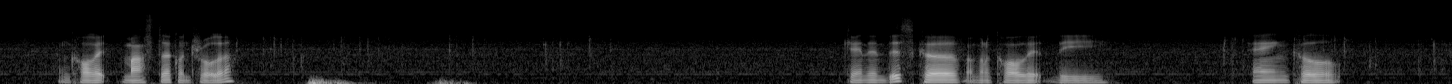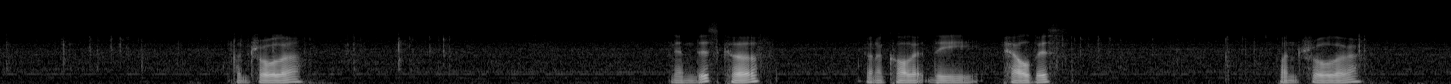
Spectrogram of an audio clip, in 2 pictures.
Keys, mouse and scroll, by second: 0.4 click, 1.7-6.0 typing, 7.1 typing, 7.6-12.1 drag, 12.3-19.6 typing, 21.7-23.2 drag, 25.0-28.7 typing.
